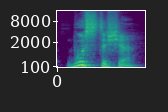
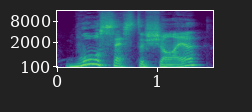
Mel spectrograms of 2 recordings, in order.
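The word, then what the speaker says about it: Worcestershire: so this is werer three syllables the stress falls on that first syllable so it's w w then T and aw wer which is actually the name of a city in the UK and then that last syllable is sh wera it is not warshire or worshire it is werer now if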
